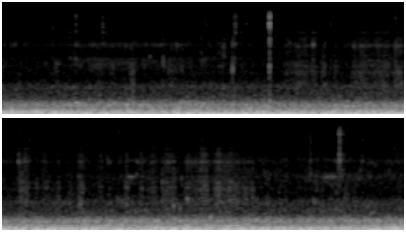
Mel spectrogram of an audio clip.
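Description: Steady low rumble of wind buffeting the camera microphone, with a few faint clicks.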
